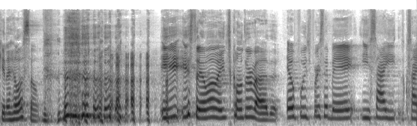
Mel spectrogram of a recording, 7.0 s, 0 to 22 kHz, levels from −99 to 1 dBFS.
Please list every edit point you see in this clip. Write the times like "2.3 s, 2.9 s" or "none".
none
